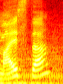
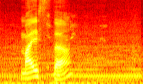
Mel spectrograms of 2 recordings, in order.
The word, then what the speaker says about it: Meister: It's the Meister. Meister. It's like I.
